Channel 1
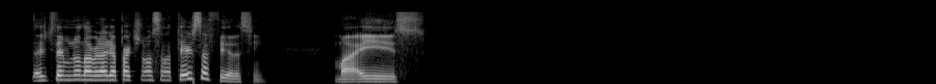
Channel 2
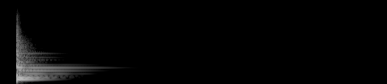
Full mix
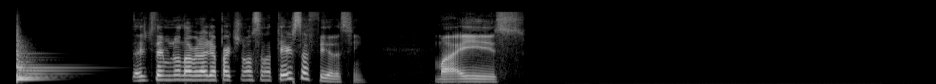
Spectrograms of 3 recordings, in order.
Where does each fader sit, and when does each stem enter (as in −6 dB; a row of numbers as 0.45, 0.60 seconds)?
+2.5, +1.0 decibels; 1.00, 0.00 seconds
